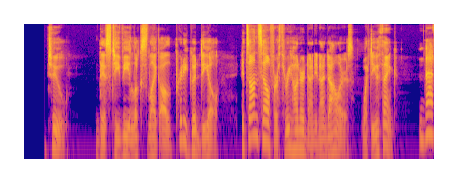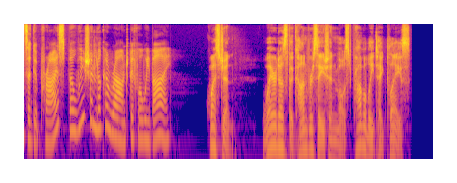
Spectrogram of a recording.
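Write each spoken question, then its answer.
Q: Where does the conversation most probably take place?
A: In a store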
